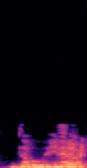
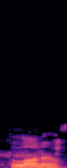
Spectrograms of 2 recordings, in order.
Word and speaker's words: Delino: His name's Delino. Delano. That's like not Delino. It's Delano. Delano? It's like There's no way. It's spelled Delino. It's Delino. It's Delano. It's Delano. I think it's just, Delano. I think the way Farbod's pronouncing it is just a very soft I, like Delano.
